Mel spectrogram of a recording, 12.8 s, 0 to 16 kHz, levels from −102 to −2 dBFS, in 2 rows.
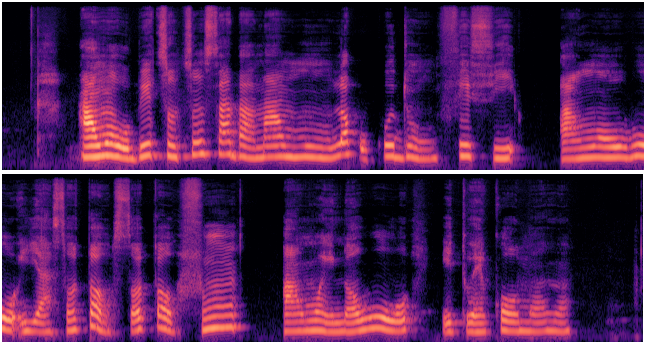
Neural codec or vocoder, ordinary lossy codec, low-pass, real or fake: codec, 44.1 kHz, 3.4 kbps, Pupu-Codec; none; 14.4 kHz; fake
